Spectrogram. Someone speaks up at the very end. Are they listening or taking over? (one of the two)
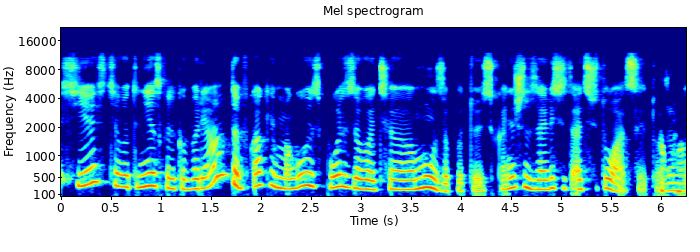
taking over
